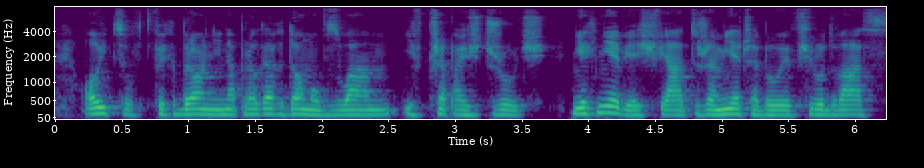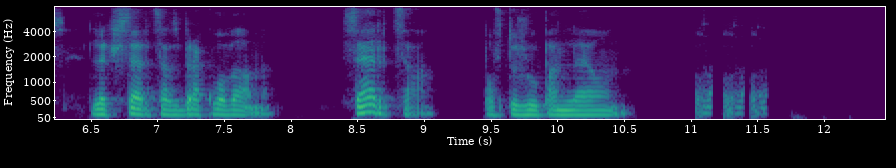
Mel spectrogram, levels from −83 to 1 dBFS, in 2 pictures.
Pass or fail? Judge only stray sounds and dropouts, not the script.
fail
